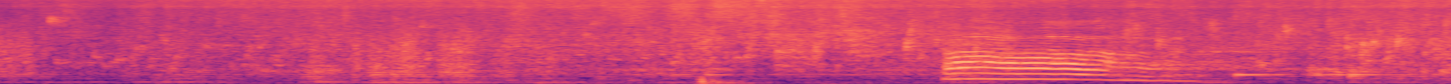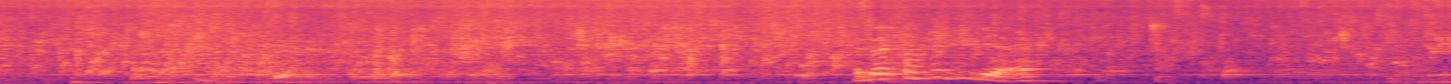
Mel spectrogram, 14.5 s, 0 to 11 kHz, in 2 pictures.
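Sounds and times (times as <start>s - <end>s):
hot shower water spraying under pressure: 0.0s - 14.5s
speech: 4.7s - 6.0s, 11.6s - 12.6s
man's brief drawn-out vocal exclamation: 4.7s - 6.3s.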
